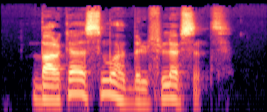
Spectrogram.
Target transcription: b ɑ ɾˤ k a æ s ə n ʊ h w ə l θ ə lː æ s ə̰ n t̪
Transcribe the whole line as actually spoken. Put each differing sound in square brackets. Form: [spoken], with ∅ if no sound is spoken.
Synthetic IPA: b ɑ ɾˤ k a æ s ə [m] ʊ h [b] ə l [f] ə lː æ s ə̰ n t̪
